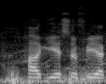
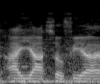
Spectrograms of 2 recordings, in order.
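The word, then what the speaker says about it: Hagia Sophia: So, we are making our way to Haga Sophia, correctly pronounced apparently as Aya Sophia, if that's the pronunciation.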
